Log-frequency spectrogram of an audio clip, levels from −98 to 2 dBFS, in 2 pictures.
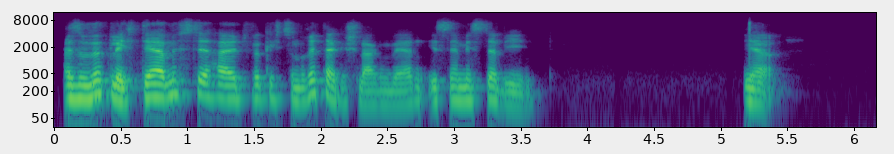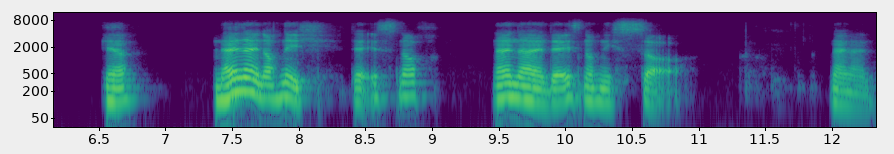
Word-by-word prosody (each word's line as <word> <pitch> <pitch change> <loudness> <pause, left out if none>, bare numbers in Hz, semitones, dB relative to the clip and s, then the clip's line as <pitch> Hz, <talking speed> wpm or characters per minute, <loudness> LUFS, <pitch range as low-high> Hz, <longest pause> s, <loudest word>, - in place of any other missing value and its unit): Also 135 -1 +4
wirklich, 130 -9 +3
der 150 +1 +8
müsste 165 -2 -1
halt 135 -1 +1
wirklich 140 -1 -7
zum 120 -3 -4
Ritter 175 +2 +1
geschlagen 100 -3 -6
werden, 100 +2 -5
ist 120 +1 -8
ja 130 - -2
Mister 125 +1 -2
Bean? 95 -4 -8 1.6
Ja. - - -1 1.1
Ja. 125 0 0 0.6
Nein, 145 +11 +6
nein, 195 -5 +7
noch 140 -1 +1
nicht. 125 -6 -2 0.2
Der 120 - -3
ist 145 +1 -10
noch 155 +1 -4 0.4
nein, 145 +3 +4
nein, 125 -6 +4
der 115 0 +3
ist 145 0 -6
noch 120 -2 -1
nicht 115 -2 -5
Sir. - - -5 1.1
Nein, 105 -3 -2
nein. 90 -3 -10
130 Hz, 155 wpm, -28 LUFS, 115-145 Hz, 1.6 s, der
